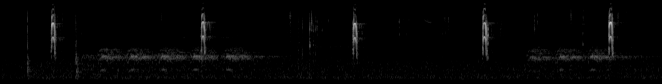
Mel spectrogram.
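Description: Five sharp, high 'peek' calls of a downy woodpecker, evenly spaced about a second and a half apart, each short and crisp, with a faint low hum in the background and no talking.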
